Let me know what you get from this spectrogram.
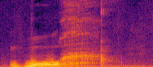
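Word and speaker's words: Buch: سي اتش سبق حرف الاي والاو واليو تنطق خ، بالانجليزي هو بقى اي واو يو خ. زي كلمه بوخ، زي كلمه ناخ، زي كلمه جدع وبرافو عليك والله اخت اخت اخت.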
